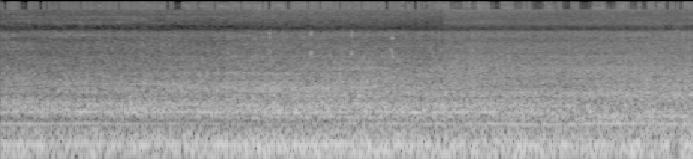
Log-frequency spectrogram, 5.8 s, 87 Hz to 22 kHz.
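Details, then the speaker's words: 2008 GMC Envoy idling with hood open, engine bay looks detailed: even, smooth idle with a low steady hum, no ticks, knocks or squeals; sounds like it's running well, no abnormal noises. "Looks clean. It sounds like it's running well. I don't hear any abnormal noises."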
